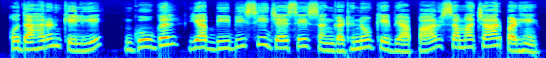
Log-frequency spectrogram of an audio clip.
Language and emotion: Hindi, neutral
